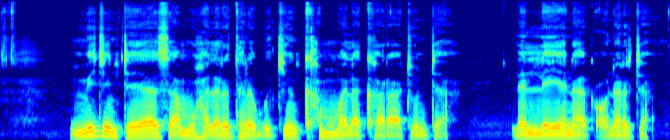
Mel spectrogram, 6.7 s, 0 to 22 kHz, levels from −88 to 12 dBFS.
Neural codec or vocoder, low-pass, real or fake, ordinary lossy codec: none; none; real; none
